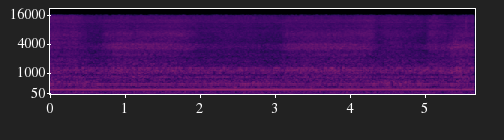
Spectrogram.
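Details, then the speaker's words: A ResMed AirFit N10 nasal CPAP mask at 10 cmH2O is worn by a sleep tech during review. The vent gives a steady airy hiss and hum with breath-linked swells, not as quiet as some other masks. "is at 10 centimeters of water pressure it's not as quiet as some of the other masks"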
